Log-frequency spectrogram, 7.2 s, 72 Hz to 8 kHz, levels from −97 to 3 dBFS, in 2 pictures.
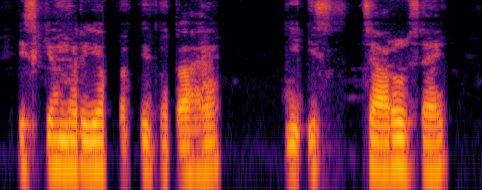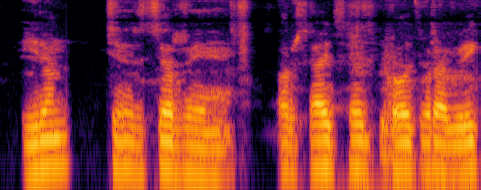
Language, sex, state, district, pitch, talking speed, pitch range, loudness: Hindi, male, Bihar, Muzaffarpur, 120 Hz, 140 wpm, 115-125 Hz, -19 LUFS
